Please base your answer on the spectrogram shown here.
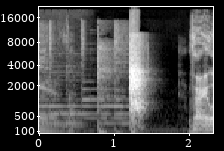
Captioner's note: gavel slams!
